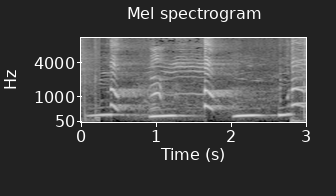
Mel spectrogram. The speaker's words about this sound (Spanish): ¿Has escuchado hablar de los gibones de Siamang? Se trata de un tipo de primate conocido por su peculiar canto.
